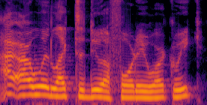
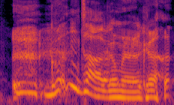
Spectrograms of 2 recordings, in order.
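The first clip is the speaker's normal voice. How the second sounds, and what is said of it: Mock German accent. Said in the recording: “that's your German? ... let's hear your German.”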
